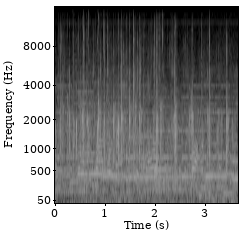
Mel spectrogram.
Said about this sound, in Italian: Io vorrei invitare invece sul palco Susanna Camusso, segretario generale CGIL, un applauso per tutti.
